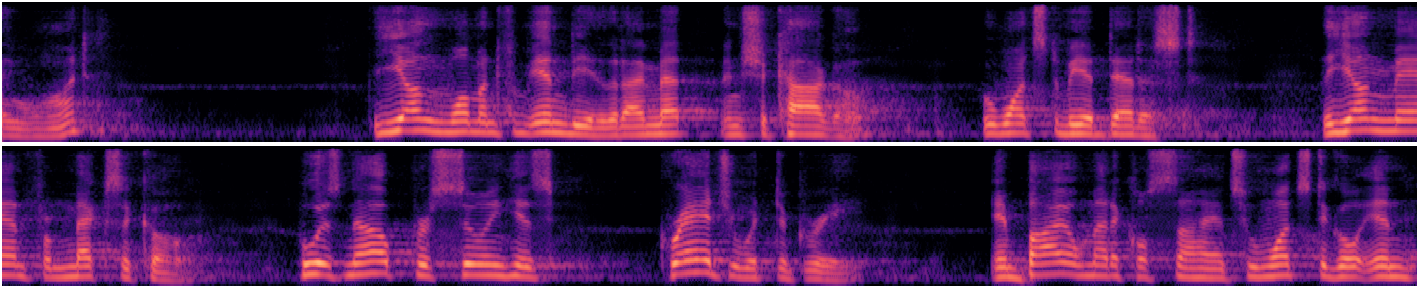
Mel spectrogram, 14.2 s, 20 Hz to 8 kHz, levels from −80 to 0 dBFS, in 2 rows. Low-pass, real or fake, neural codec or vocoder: 7.2 kHz; fake; codec, 24 kHz, 1.2 kbps, DualCodec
